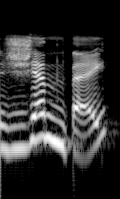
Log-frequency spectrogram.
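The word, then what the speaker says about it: djembe: you is an instrument called a gembe which is spelled d j e m b e that's not what you think it is and traditionally it's from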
